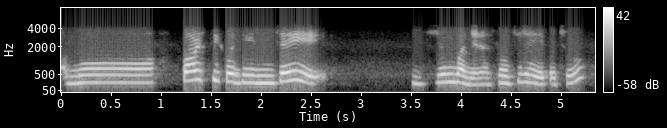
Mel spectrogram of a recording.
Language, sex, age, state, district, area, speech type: Nepali, female, 18-30, West Bengal, Darjeeling, rural, conversation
